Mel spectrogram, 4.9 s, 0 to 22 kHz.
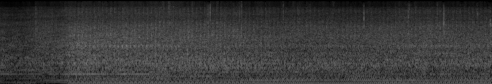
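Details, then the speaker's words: Curbside Craftsman mower (model 917.376655) with Briggs Quantum 122T02 engine, after repairs: catches first pull and settles into an even, steady buzz with no misses or surging; engine sounds good. "It starts consistently first pull. The engine sounds good."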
